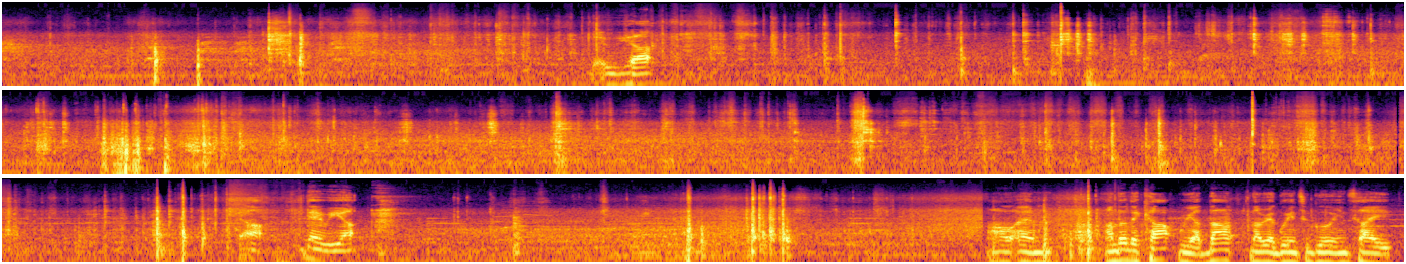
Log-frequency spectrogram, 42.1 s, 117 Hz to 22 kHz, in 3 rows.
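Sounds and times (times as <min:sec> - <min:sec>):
scraping clatter: 0:00.5 - 0:31.3, 0:33.0 - 0:40.6
metal parts clicking and knocking: 0:04.3 - 0:17.4.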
